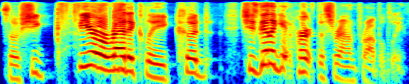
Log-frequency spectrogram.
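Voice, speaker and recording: High-voiced man running a tabletop game. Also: sing-song, normal speed, pushed and bright, clean tone, no echo, lo-fi sound. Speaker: game master. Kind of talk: tabletop roleplay narration and casual rules talk.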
